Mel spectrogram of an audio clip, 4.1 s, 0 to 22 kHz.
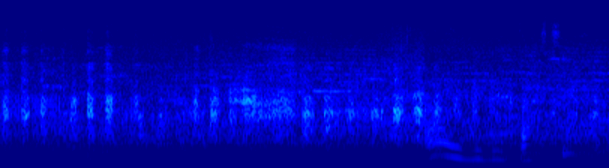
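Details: Northern Fulmar of subspecies auduboni in Iceland, June 2019: rapid guttural cackling pulses, several per second and harsh and croaking, with a brief lower wavering tone toward the end.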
